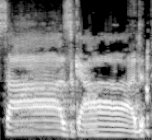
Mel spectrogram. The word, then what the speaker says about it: Sarsgaard: Well, you have to say his name correctly because you have to pronounce it with all the A's in it. It's Sarsgaard.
